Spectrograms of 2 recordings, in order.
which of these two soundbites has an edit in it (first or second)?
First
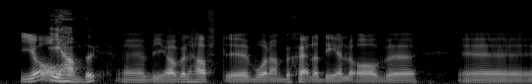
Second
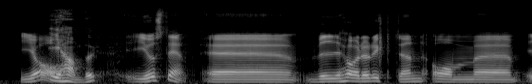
first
